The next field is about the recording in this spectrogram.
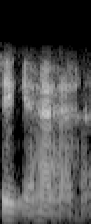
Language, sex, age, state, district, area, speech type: Bengali, male, 18-30, West Bengal, Kolkata, urban, conversation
